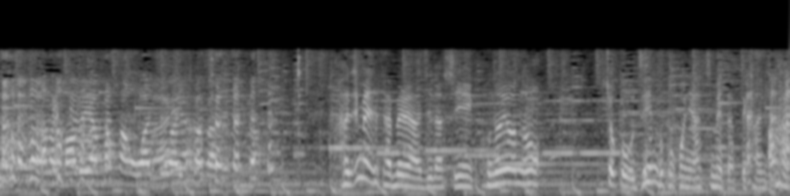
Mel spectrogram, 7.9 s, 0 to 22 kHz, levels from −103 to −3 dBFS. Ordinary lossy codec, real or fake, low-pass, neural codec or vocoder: none; real; none; none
